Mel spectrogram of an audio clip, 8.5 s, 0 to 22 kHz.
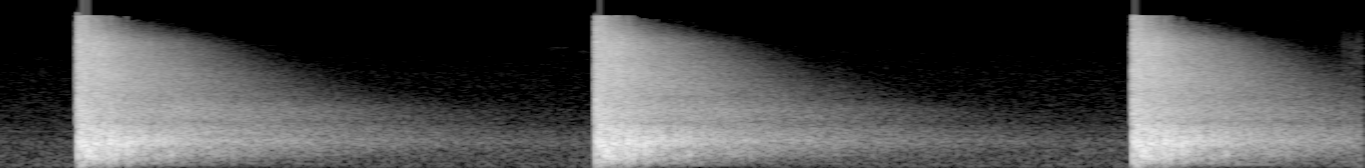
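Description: Three loud, sharp gunshots from a 300 Blackout rifle fired at a target on a range, each with a long decaying echo, spaced about three seconds apart with no talking.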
